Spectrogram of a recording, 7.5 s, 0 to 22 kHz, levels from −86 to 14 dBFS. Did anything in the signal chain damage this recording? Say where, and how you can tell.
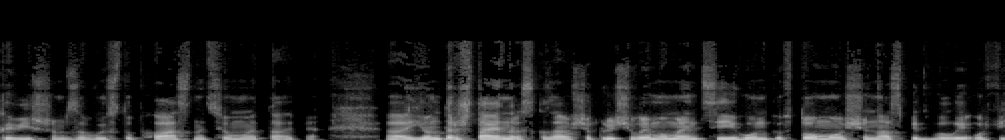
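No, nothing in the signal chain audibly damaged this speech recording. No stage from capture through to playback leaves a mark that can be heard.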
